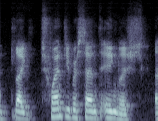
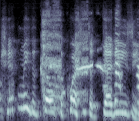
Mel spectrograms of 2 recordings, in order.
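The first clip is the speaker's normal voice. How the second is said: scoffing disbelief; 11 semitones higher, faster than usual. Retold or imitated. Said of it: "And I said".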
